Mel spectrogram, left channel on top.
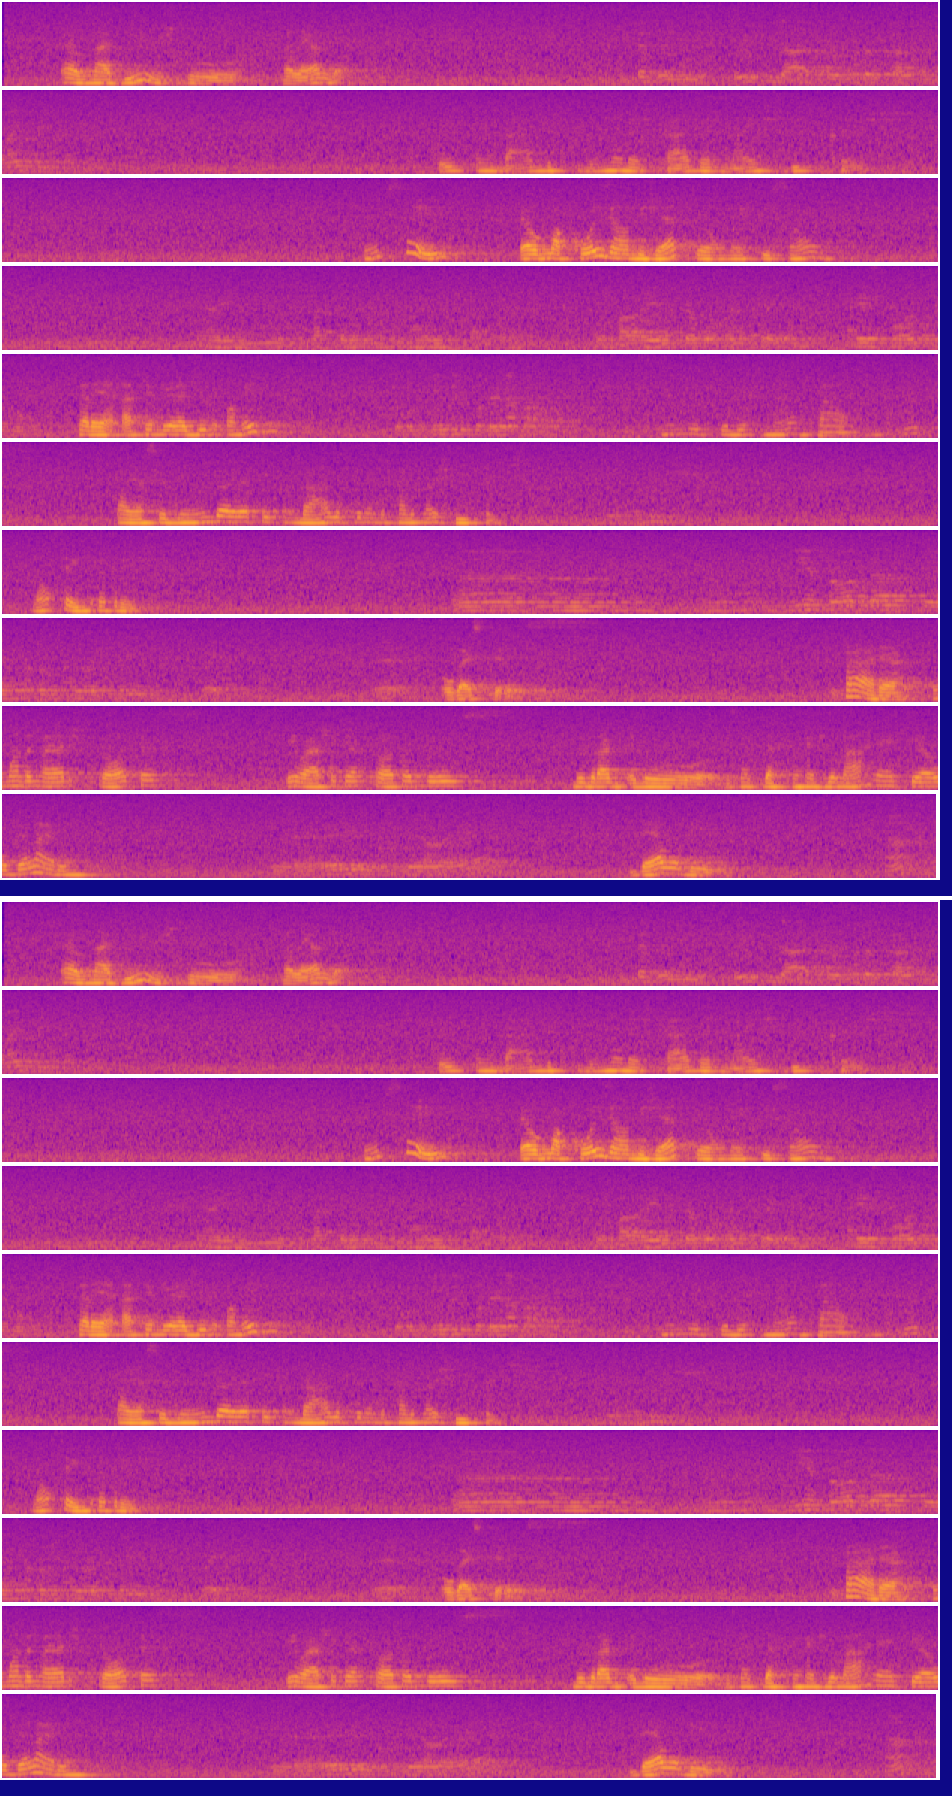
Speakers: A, on the right; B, on the right.
A: É, os navios do Valyria
B: Dica dois. Fui fundado por uma das casas mais ricas.
A: foi fundado por uma das casas mais ricas. Não sei. É alguma coisa? É um objeto? É uma instituição?
B: Hum, aí você tá querendo demais, meu chapa. Se eu falar isso, já vou estar entregando a resposta de mão.
A: Pera a primeira dica é qual mesmo?
B: Sou um símbolo de poder naval.
A: Símbolo de poder naval. Putz. Tá, e a segunda é, foi fundada por uma das casas mais ricas.
B: Exatamente.
A: Não sei, dica três
B: Ahn, pá, pam, pam, pam. Minha frota é uma das maiores de West, Westeros,
A: O Westeros.
B: Westeros, Hum, esse
A: Cara,
B: nome. aí.
A: uma das maiores frotas, eu acho que é a frota dos. Do drag, do, do ser- da Serpente do Mar, né? Que é o Velaryon.
B: É, e o nome dela é?
A: Dela ou dele?
B: Hã?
